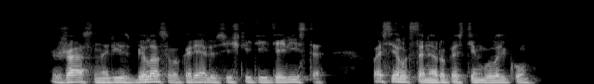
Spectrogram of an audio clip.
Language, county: Lithuanian, Klaipėda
